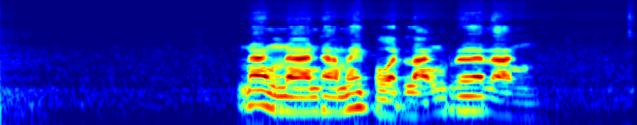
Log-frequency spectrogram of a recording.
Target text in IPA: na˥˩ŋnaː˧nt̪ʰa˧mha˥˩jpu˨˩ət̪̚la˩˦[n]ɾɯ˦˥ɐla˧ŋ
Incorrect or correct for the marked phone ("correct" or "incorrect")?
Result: incorrect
